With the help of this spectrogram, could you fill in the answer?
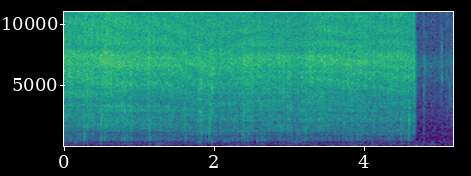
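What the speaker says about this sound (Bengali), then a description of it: "এক পিট ভাজা হয়ে গেছে লাল লাল করে ভেজে নিতে হবে" Small mourala fish fry in hot oil in a wok, giving a loud, dense, steady sizzle with faint crackles close by. The sizzle cuts off abruptly just before the end. No one speaks.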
